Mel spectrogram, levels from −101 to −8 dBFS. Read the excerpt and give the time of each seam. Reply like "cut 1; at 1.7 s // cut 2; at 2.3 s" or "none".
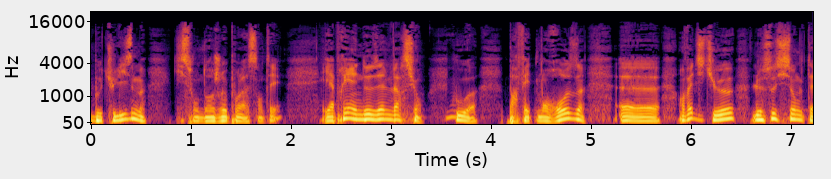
cut 1; at 3.5 s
